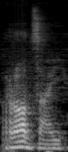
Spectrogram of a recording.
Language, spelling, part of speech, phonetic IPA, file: Polish, rodzaj, noun, [ˈrɔd͡zaj], Pl-rodzaj.ogg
